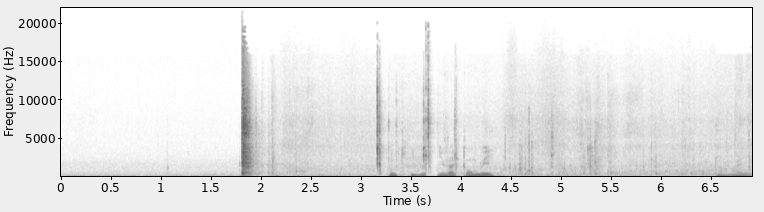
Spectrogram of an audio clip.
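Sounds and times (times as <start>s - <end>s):
gunshot at a pigeon: 1.8s - 2.2s
speech: 3.3s - 4.6s, 6.6s - 6.9s.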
